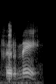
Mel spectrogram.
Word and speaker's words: Fernet: porque le quitan la T, se escribe fernet, pero los argentinos luego no dicen fernet, dicen fernet.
